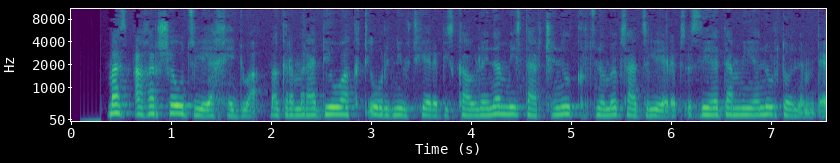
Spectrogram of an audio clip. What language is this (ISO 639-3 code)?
kat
